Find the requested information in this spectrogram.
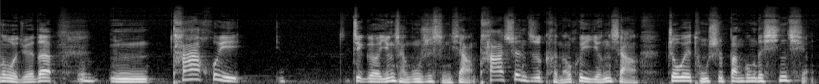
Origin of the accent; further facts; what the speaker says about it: Dalian, Liaoning, China; accent: Dalian dialect; 用我们大连话讲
